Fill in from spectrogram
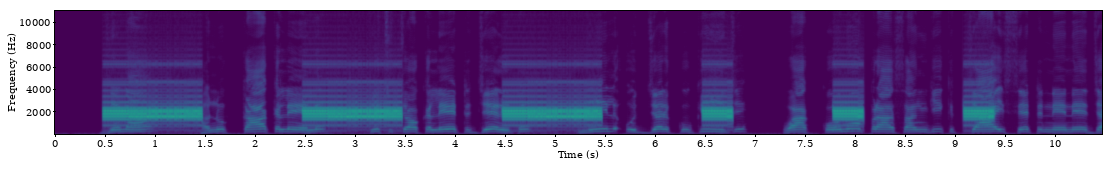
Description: Emergency Alert System (SAME) tones (header bursts, then end-of-message bursts), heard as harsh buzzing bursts, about 520.83 baud, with speech in Maithili.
